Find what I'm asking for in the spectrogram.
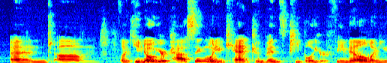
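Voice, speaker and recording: A man at medium pitch, talking at a moderate pace. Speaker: vlogger documenting gender transition. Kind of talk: casual video diary. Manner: frequent filler words, says um a lot.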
